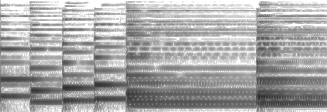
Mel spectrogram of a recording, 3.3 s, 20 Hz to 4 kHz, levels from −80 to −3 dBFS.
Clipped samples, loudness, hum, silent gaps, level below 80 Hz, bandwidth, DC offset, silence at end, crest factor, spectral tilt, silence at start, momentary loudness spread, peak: under 0.1%; -24 LUFS; none; none; -62 dBFS; 4 kHz; under 0.1%; 0 s; 14 dB; -10.5 dB/octave; 0 s; 8 LU; -10 dBFS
